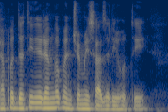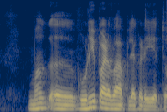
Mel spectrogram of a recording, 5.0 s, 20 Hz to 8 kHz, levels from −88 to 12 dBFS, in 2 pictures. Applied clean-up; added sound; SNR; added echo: none; none; none; none.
